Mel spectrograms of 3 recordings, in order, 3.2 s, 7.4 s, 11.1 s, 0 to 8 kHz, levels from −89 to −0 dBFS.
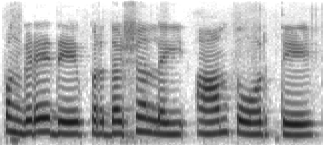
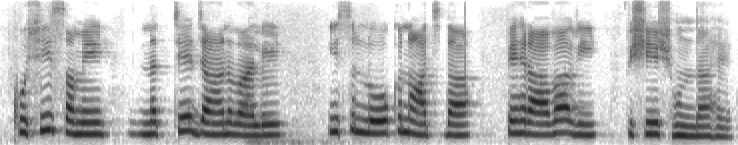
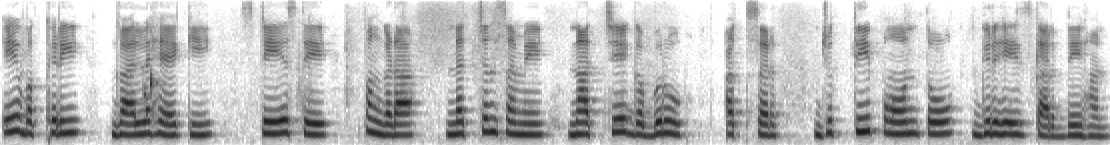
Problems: constant background noise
